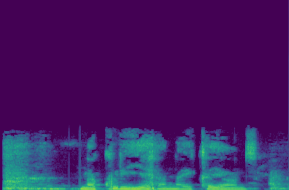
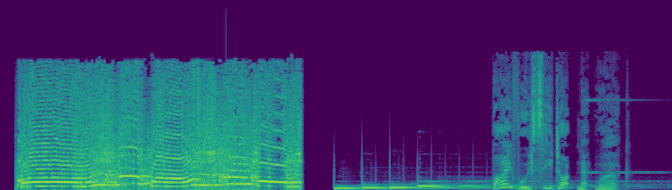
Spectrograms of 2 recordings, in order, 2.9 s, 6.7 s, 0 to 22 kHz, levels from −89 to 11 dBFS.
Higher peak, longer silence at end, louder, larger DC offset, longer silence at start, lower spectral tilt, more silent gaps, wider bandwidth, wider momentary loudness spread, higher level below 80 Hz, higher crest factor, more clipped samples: about the same, -2 dBFS vs 0 dBFS; second, 0 s vs 0.55 s; second, -15 LUFS vs -7 LUFS; neither; about the same, 0.05 s vs 0.15 s; first, -7 dB/octave vs -1.5 dB/octave; second, none vs 3.06-3.22 s; second, 7.2 kHz vs 16 kHz; second, 10 LU vs 18 LU; second, -46 dBFS vs -36 dBFS; about the same, 12 dB vs 10 dB; neither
